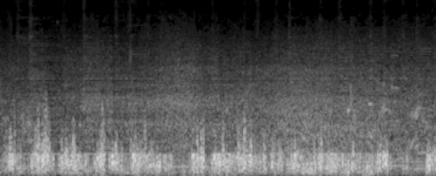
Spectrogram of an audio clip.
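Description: Wind buffeting the microphone in uneven gusts, a loud low rush.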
